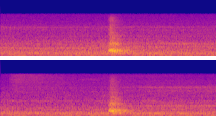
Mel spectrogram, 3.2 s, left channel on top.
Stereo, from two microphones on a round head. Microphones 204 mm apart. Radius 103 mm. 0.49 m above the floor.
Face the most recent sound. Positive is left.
turn(degrees=40)  # may be behind; listen again after turning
